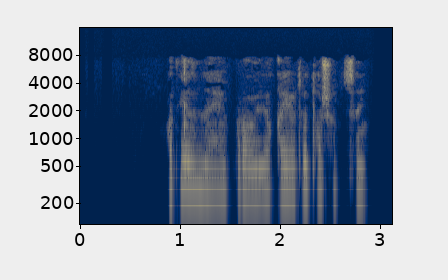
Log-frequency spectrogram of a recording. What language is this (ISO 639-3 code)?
uzb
